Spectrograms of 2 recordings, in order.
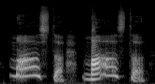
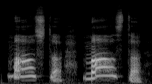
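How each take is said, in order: First: Very high, loud alarm cry; the harp raises the alarm again. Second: Very high, loud alarm cry; shrill warning to wake the master; harp calling. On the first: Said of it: "the harp cried out". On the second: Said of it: "the harp called out". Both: Acted.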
